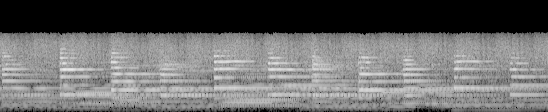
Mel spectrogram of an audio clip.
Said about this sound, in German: Welch tiefes Summen, welch ein heller Ton zieht mit Gewalt das Glas von meinem Munde. Verkündiget ihr dumpfen Glocken schon des Osterfestes erste Feierstunde.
